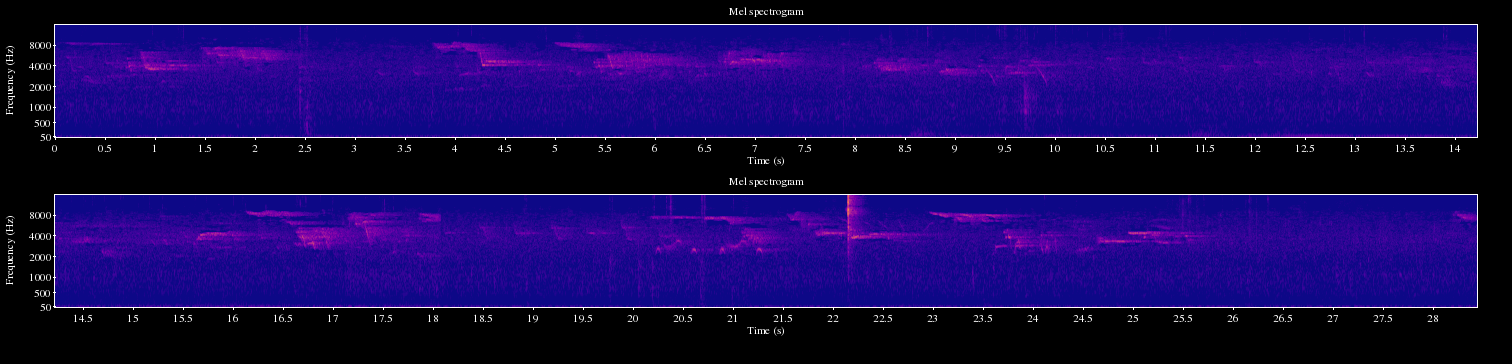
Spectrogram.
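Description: Birds chirping and singing over a faint steady background hiss, in short high calls scattered throughout; one sharp click stands out about two thirds of the way through.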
